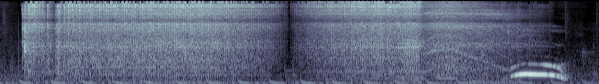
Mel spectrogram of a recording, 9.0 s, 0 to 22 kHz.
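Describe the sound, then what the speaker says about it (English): A corded impact wrench rated at 400 foot-pounds hammers in a rapid, loud mechanical rattle for several seconds while working on a Mazdaspeed 3 engine, easing off briefly midway, then whirring down at the end. "a maximum corded impact, because I typically don't do high torque things too often like this. So this is rated for 400 foot-pounds"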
